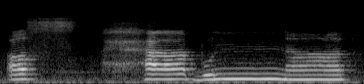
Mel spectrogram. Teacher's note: صاد پہ آپ نے سیٹی کی آواز دے کر آنی ہے، صاد کو پر پڑھنا ہے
